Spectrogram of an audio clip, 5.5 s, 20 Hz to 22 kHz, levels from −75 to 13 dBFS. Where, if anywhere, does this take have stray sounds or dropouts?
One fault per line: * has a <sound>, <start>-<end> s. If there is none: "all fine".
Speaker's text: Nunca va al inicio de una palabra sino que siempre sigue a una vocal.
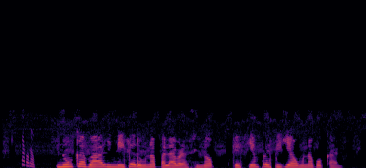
* has a chirp, 0.3-0.6 s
